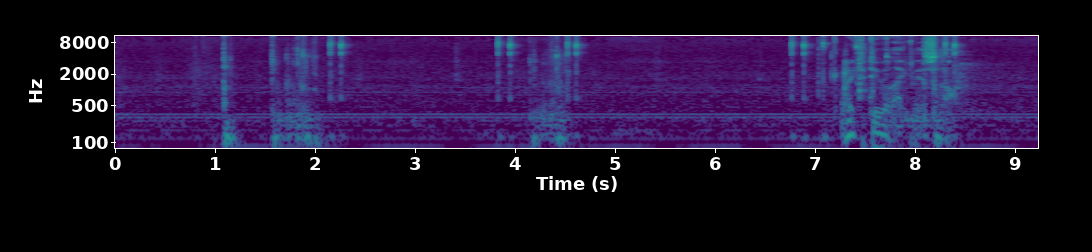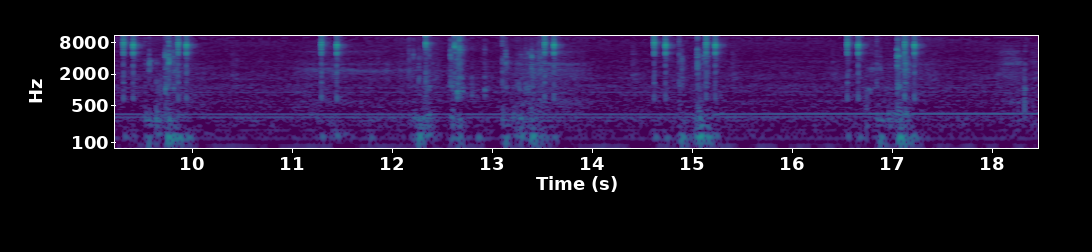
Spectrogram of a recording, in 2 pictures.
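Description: Computer keyboard keys and mouse buttons clicking at an irregular pace, single clicks and short runs, over a steady hum.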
